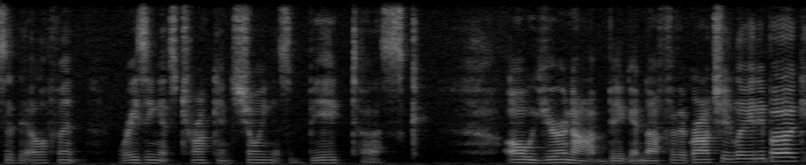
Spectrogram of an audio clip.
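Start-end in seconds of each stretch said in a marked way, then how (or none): 5.0-8.0 loud scornful taunt; ladybug voice. Acted. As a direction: sneer it down at him. Grouchy ladybug taunts elephant.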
